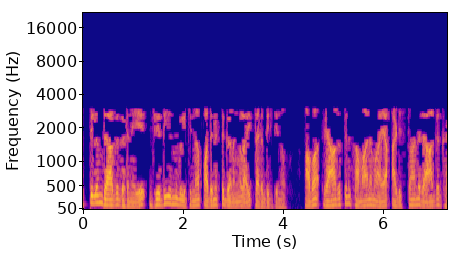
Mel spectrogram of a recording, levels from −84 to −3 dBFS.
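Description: Throughout, the speech sounds muffled and watery, with nothing above 3 kHz and swirling chirps. This is likely heavy MP3 compression so short of bits, fitting roughly 10 kbps, that treble is cut and weak detail flickers.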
